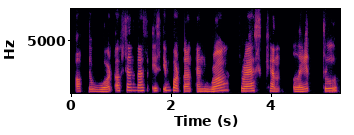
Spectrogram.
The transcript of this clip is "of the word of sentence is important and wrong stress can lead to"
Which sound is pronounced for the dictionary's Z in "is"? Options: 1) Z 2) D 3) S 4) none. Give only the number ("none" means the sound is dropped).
3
